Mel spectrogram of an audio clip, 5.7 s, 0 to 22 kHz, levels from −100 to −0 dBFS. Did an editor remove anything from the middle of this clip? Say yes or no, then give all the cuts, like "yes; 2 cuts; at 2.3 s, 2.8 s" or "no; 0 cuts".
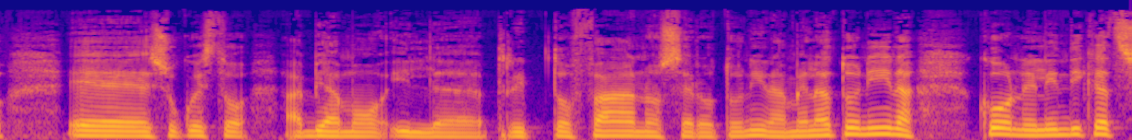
yes; 1 cut; at 2.5 s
